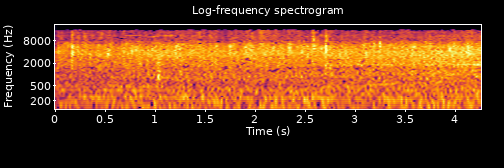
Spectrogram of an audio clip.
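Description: Steady sizzling of food frying in the wells of a cast-iron multi-well pan on a gas burner.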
